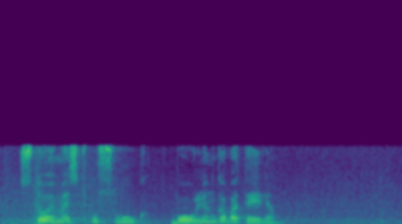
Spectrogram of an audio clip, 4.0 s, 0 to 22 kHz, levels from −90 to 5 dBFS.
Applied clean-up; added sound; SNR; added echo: none; Waves, surf; 20 dB; none.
